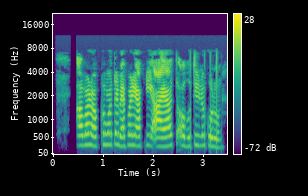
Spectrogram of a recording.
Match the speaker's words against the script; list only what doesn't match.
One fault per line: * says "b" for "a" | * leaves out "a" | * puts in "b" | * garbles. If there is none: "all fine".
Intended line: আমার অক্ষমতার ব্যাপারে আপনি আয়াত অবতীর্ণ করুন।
all fine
